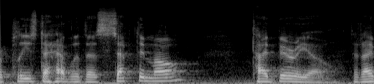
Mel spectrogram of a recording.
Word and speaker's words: Septimo Tiberio: And this evening we are pleased to have with us Septimo Tiberio. Did I pronounce that correctly?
